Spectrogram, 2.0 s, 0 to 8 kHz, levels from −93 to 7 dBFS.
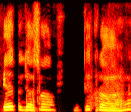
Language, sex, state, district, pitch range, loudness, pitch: Hindi, male, Jharkhand, Sahebganj, 175-200 Hz, -18 LUFS, 190 Hz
